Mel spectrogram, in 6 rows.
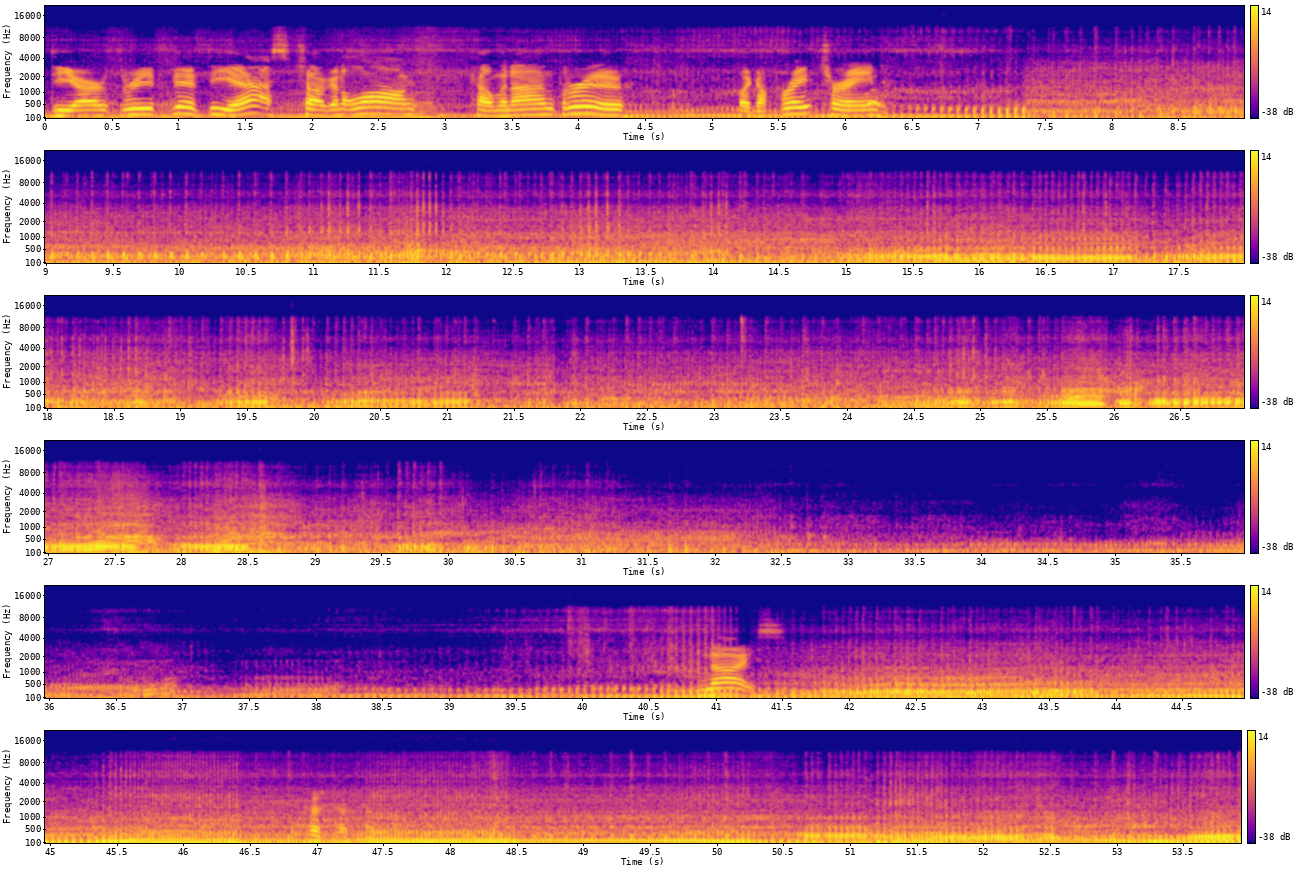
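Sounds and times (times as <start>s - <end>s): dirt bike engine revving: 0.0s - 53.9s.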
